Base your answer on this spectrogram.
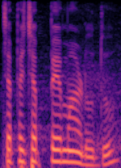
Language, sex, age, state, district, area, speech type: Kannada, female, 45-60, Karnataka, Dakshina Kannada, rural, spontaneous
